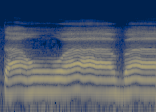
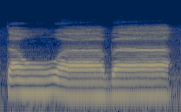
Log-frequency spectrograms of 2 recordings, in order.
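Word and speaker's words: تَوَّابًا: Jadi bacanya innahu kana tawwaba. Sama panjangnya wa dengan ba-nya itu. Ya. Pendek kali pun tak boleh juga.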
